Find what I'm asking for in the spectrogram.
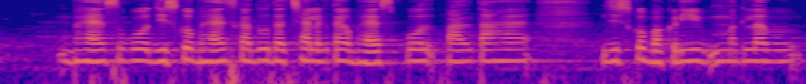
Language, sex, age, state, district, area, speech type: Hindi, female, 18-30, Bihar, Samastipur, rural, spontaneous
